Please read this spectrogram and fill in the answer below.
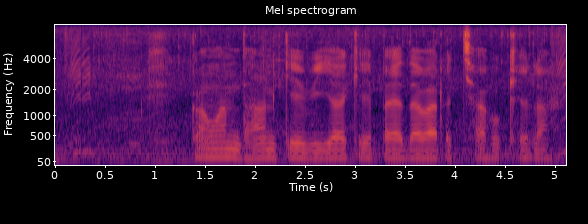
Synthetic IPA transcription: kə̰wənd̪ʱaːnkeʋijakepɛːd̪aːwaːɾətːʃʰaɦokʰeːla

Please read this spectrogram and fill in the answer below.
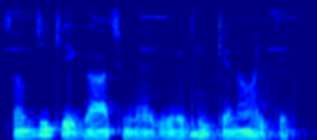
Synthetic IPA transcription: səbd͡ʒikeɡaːt͡ʃʰmẽʋɪɾʊd̪ʱikenaɦojt̪e

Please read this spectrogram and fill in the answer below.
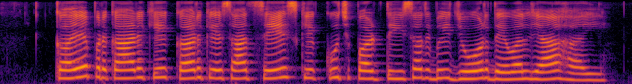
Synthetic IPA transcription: kəepɾəkaːɾkekəɾkesaːt̪ʰseːskekʊt͡ʃʰpəɾt̪isət̪bʱid͡ʒoːɾd̪eːwəld͡ʒaɦəi

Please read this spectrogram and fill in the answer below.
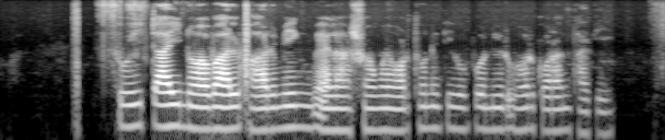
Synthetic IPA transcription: sujʈajnɔbalfaɾmiŋmɛ̰laʃɔmɔeɔɾt̪ʰonojt̪ikupoɾniɾbʱoɾkɔɾant̪ʰaki

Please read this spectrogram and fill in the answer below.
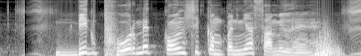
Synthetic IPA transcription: bɪɡpʰoːɾmẽkɔːnsikə̃mpənijãʃaːmɪlɦɛ̃ː

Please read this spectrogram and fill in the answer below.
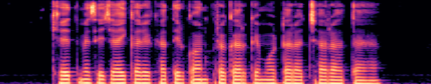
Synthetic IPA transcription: kʰeːt̪mẽset͡ʃaːikɐɾekʰaːt̪ɪɾkɔːnpɾɐkaːɾkemoːʈəɾɐtːʃʰaɾɐɦt̪aɦɛː

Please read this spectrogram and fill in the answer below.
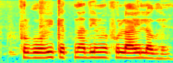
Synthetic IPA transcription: pʰʊlɡoːwikɪt̪nad̪inmẽpʰʊlaːilɐɡɦɛː

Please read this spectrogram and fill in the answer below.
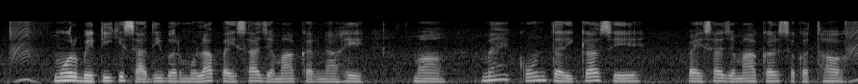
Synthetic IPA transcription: moːɾbeːʈikesaːd̪ʱibɐɾmʊːlapɛːsad͡ʒɐmakɐɾnaɦɛː | mãː | mɛ̃ːkoːnt̪ɐɾiːkase | pɛːsad͡ʒɐmakɐɾsɐkət̪ʰːãː

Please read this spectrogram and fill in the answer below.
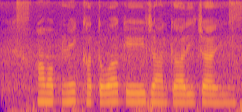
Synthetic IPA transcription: hɐmɐpnekʰɐt̪waked͡ʒaːnkaːɾit͡ʃaːɦieː

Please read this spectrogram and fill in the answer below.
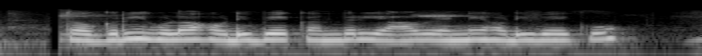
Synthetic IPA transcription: t̪ɔɡɾiɦuɭɐɦoɽibeːkɐnd̪ɐɾejaːʋeɳːeɦoɽibeːku

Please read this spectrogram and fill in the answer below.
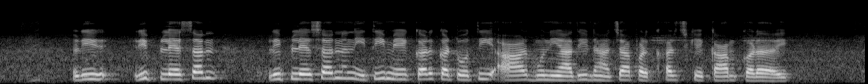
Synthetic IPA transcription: ɾɪp | ɾɪpleːʃənːiːt̪imẽkəɾkəʈoːt̪iʔaːɽbʊnijaːd̪iɖʱãːt͡ʃapəɾkʰəɾt͡ʃkekaːmkəɾəi

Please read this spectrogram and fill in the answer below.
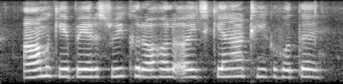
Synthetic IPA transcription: amkepeɾswikʰɾəɦələ̰jt͡ʃʰkenaʈʰikɦot̪ɛ

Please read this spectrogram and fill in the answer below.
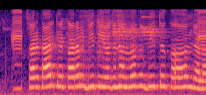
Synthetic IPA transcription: səɾkaɾkekəɾəlbit̪jod͡ʒnaloɡbit̪kəɦəld͡ʒalə

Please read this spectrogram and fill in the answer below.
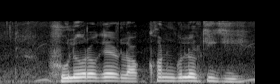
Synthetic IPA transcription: huloɾoɡeɾlokʰːonɡulokiki

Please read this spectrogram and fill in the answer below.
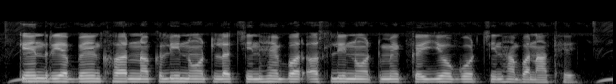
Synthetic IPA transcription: kẽːnd̪ɾijəbẽŋkhəɾnəklinoːʈlət͡ʃɪnɦẽbəɾəslinoːʈmẽkəijoɡoːʈ̚t͡ʃɪnɦãbənat̪ʰɦe

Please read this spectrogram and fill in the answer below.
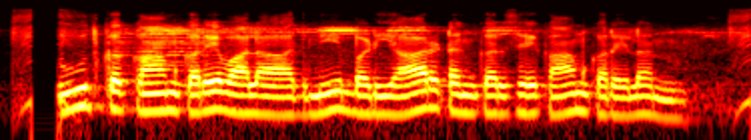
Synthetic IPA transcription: d̪uːd̪kakaːmkəɾeʋaːlaaːd̪mibəɽijaːɾʈɐ̃ŋkəɾsekaːmkəɾeːlən

